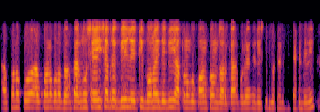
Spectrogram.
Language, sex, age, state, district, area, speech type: Odia, male, 18-30, Odisha, Malkangiri, urban, conversation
